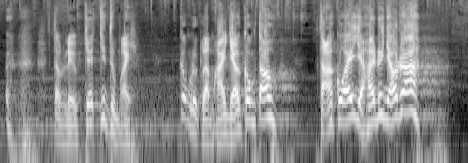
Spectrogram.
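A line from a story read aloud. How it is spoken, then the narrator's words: Nonstop desperate shouting. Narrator (Vietnamese): Miệng anh không ngừng la hét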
